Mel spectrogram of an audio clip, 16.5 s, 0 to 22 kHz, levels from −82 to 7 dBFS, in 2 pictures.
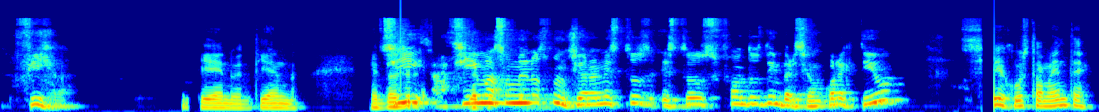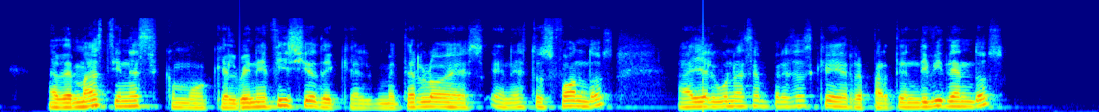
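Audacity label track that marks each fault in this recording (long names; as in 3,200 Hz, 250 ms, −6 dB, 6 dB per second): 3.000000	3.000000	click −6 dBFS
7.360000	7.450000	drop-out 93 ms
10.030000	10.040000	drop-out 5.9 ms
13.510000	13.510000	drop-out 2.1 ms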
